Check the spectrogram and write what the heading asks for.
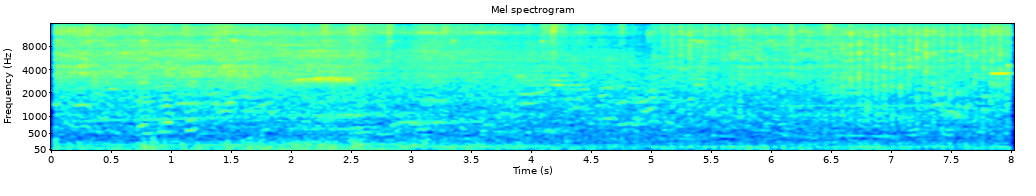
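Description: Indistinct, distant voices over a steady low rumble.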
